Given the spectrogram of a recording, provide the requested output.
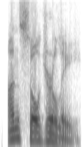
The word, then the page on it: unsoldierly: American English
